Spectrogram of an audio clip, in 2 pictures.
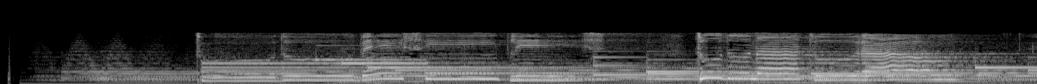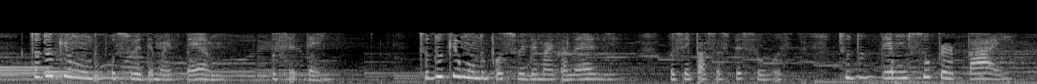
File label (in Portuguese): ANIV. PAPAI-F, Telemensagens; Aniversário Infantil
